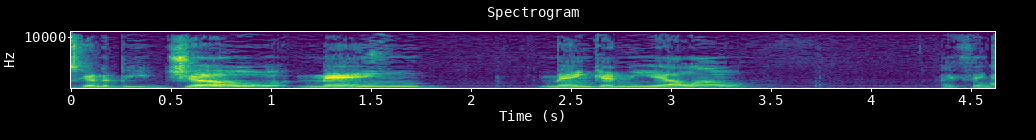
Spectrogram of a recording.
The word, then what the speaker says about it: Manganiello: and it is going to be Joe main Manganiello I think it's how you say it it's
